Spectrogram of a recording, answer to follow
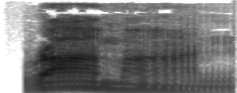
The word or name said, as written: rahman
